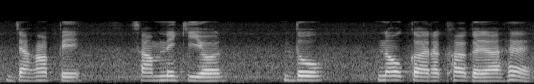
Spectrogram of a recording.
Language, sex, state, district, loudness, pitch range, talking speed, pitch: Hindi, male, Bihar, Saharsa, -15 LUFS, 175-195 Hz, 110 wpm, 185 Hz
